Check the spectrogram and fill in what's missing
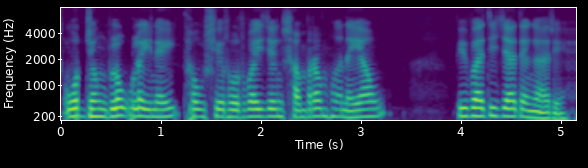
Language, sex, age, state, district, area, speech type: Bodo, female, 60+, Assam, Kokrajhar, rural, spontaneous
